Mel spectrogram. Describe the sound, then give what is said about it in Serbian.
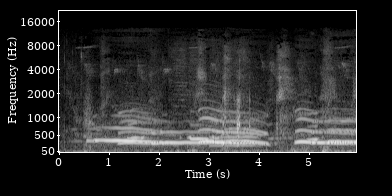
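Voices imitate an owl hooting with drawn-out, wavering "hoo" tones at a mid pitch. The hoots are repeated several times with short breaks between them and are fairly loud. “Jel umeš ti da hučeš kao sova? Hu, hu. Ko još ume da huče kao sova?”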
